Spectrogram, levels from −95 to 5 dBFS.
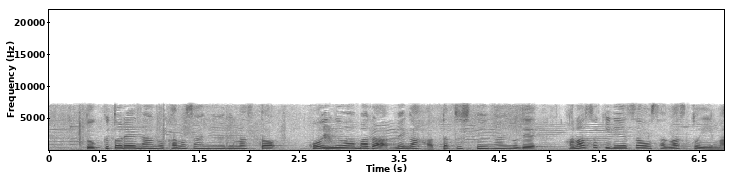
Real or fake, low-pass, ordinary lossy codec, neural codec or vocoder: real; 7.2 kHz; AAC, 48 kbps; none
